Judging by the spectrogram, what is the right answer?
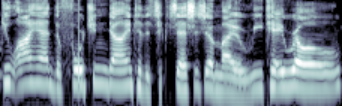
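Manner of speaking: very annoying, high, slow, drawn-out voice. Describing a book's Q&A section, voicing its questions in a remarkably annoying voice. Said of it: "the remarkably annoying voice".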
